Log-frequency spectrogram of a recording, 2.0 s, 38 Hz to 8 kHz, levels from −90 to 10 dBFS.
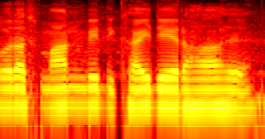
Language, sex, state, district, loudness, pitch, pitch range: Hindi, male, Uttar Pradesh, Muzaffarnagar, -15 LUFS, 130 Hz, 125-135 Hz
